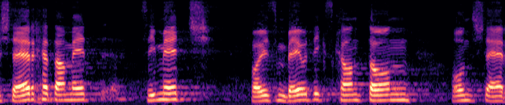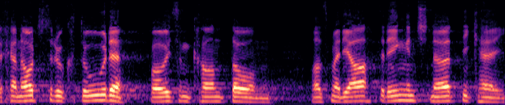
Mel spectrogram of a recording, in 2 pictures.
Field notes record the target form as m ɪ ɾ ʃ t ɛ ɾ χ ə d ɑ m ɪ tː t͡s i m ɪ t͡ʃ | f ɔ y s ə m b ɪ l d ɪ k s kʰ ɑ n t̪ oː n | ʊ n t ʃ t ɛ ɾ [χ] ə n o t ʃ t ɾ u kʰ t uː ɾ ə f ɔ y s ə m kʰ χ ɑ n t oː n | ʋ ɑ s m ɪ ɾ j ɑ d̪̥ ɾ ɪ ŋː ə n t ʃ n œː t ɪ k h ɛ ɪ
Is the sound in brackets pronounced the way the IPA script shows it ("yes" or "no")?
yes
